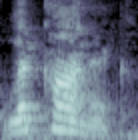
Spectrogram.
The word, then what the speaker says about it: laconic: word is laconic laconic the veress is on the second syllable laconic it's a adjective and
